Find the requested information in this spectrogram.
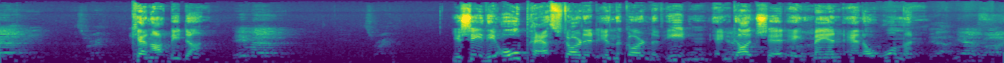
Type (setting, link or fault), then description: setting, large echoing room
